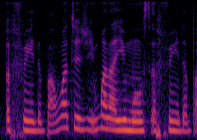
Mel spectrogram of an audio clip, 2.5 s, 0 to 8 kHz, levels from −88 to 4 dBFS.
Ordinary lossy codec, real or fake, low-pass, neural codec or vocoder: none; real; none; none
